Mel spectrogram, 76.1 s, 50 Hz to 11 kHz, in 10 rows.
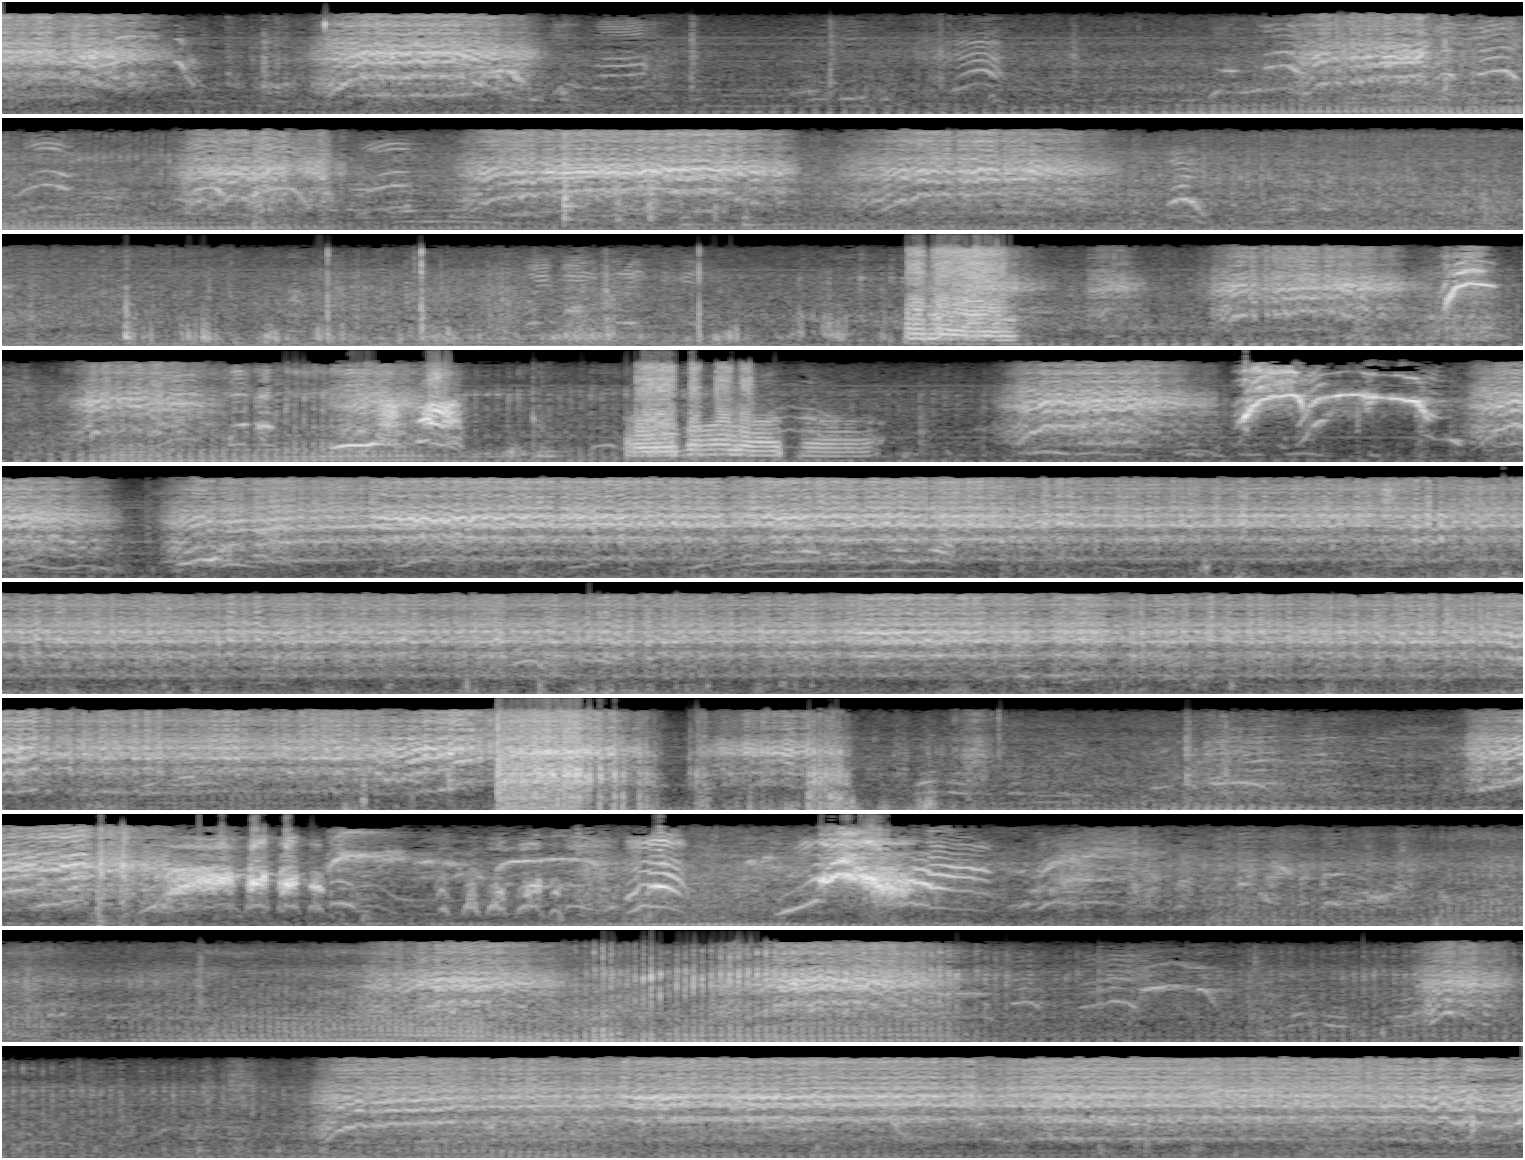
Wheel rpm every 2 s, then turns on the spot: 60, 30, 0, 40, 30, 90, 40, 0, 0, 0, 40, 30, 20, 10, 40, 60, 160, 160, 160, 160, 160, 160, 160, 170, 70, 0, 40, 10, 20, 10, 10, 30, 60, 0, 10, 130, 160, 160.
2-4 56-62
